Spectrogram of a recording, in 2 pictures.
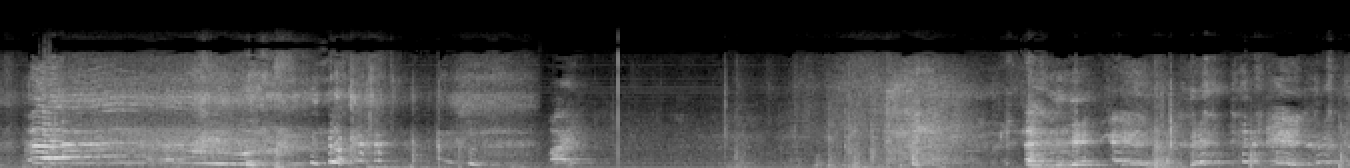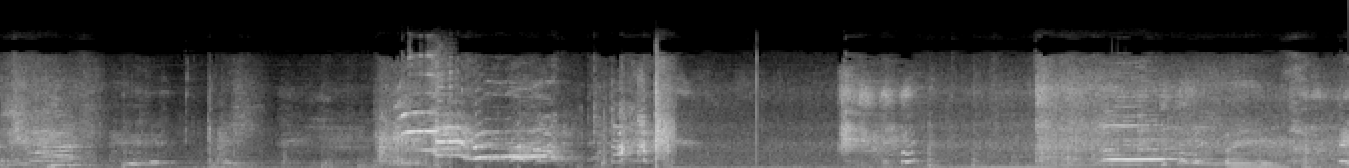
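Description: Sneakers scuff and thump on a tiled floor.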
